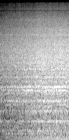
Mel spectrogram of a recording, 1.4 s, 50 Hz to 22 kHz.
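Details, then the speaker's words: Mercedes C63 AMG V8 salvage rebuild: a deep, even rumble at steady idle with no knocks or misses, warming up after a start that was not fully cold (some temperature from earlier). The camera was taken inside. "How insanely good does that sound? Such a nice, like, you know, V8 little rumble to it. I love it."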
